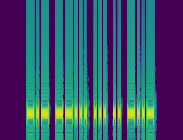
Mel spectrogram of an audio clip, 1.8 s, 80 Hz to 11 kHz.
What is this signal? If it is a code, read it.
Morse code, heard as a keyed tone, about 52 wpm, 700 Hz. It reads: K7SIX
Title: USA Call Signs - 5 Characters - Repeated 2x - 50wpm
